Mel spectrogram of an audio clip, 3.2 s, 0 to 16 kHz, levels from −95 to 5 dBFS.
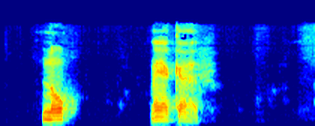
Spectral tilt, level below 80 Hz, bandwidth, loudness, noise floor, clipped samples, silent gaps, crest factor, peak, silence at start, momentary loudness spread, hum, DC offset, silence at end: -3.5 dB/octave; -66 dBFS; 8.2 kHz; -19 LUFS; -75 dBFS; under 0.1%; none; 22 dB; -2 dBFS; 0.45 s; 11 LU; none; under 0.1%; 1.05 s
